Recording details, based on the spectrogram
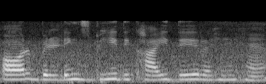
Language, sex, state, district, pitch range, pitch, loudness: Hindi, female, Uttar Pradesh, Lucknow, 215-230 Hz, 225 Hz, -15 LUFS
